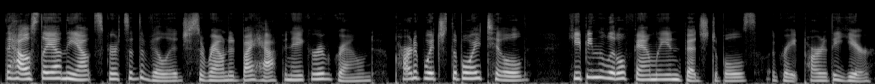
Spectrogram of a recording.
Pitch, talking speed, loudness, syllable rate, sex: 215 Hz, 235 wpm, -19 LUFS, 6.1 syllables/s, female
